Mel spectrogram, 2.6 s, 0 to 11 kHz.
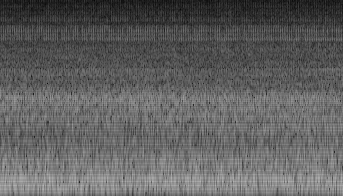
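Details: December 1995 Carrier VisionAire 6050 BTU 6 A window A/C after hose clean-out, rear fan freshly oiled and its clip off, just started: steady airy rush over smooth hum, no squeal or scraping; normal running.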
